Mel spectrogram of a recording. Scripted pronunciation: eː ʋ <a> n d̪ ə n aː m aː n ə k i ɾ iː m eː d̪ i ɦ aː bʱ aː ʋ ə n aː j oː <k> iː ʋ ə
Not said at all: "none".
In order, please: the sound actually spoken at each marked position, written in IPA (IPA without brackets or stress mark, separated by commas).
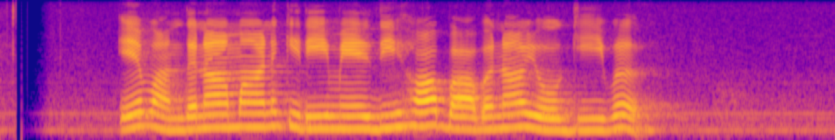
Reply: a, ɡ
